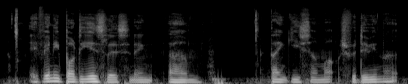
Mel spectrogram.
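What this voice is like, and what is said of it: Soft ASMR-style voice. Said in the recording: “This is my ASMR voice.”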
